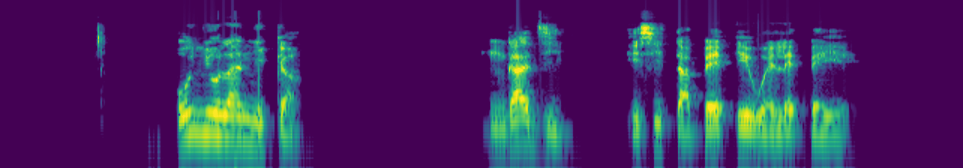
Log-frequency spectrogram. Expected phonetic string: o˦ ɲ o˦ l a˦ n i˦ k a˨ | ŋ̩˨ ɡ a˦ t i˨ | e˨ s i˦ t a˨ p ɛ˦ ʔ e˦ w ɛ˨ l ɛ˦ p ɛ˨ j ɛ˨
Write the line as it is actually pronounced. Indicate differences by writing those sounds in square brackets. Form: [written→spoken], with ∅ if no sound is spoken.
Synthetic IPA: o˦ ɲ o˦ l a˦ n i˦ k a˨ | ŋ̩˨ ɡ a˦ [t→d] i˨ | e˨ s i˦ t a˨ p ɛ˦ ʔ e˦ w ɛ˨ l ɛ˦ p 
